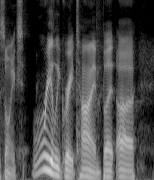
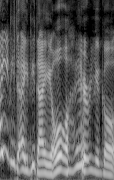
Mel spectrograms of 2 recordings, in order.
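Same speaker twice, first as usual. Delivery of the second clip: put-on Irish accent pirate captain voice; 11 semitones higher, 4 dB louder than usual. Retelling a funny voice someone did on set: imitating an Irish Captain Hook voice. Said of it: "doing this, like".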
